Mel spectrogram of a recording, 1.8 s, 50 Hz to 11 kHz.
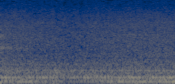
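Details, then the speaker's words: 3-year-old Maytag electric dryer, like-new condition, running and confirmed heating: only a faint, even hum and soft airflow, barely audible, with no thumping, squealing or scraping; normal, healthy running. "So I'll pull those out here in just a sec, but the dryer's actually running. You can barely hear it."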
